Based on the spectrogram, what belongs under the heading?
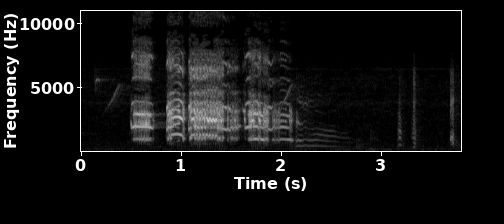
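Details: Aceh red junglefowl crowing: a short faint whistle, then a loud rasping crow in four choppy sections with a softer tonal fade, followed by a few sharp clicks.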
